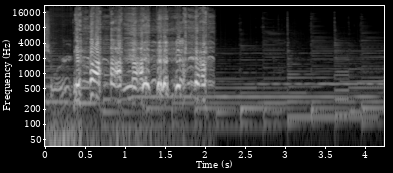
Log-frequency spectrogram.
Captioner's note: both laugh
